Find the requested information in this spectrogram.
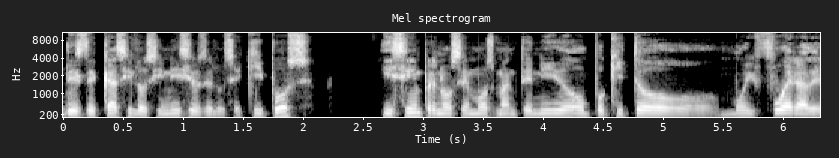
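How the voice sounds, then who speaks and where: In a dry, close sound with no echo and a quiet background, a man speaks fairly slowly in a medium pitch. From Bolivia. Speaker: gamer, team leader. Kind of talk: casual chat.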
